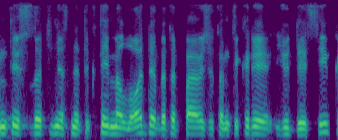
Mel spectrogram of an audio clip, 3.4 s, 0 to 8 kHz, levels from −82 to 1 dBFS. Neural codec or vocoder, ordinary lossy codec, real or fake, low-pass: codec, 16 kHz, 6 kbps, DAC; Opus, 16 kbps; fake; 7.2 kHz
